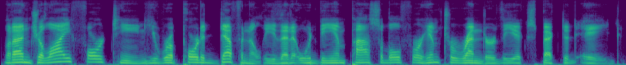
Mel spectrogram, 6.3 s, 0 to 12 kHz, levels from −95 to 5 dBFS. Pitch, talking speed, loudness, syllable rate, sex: 120 Hz, 180 wpm, -23 LUFS, 5.4 syllables/s, male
